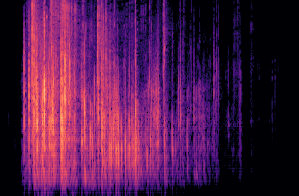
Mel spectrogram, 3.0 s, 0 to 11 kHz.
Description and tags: S O 1 Rocks Falling 02
Sound of small rocks hitting the ground. This is a mono one-shot.
Impact, Stones, Foley, Rocks, Falling, Drop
